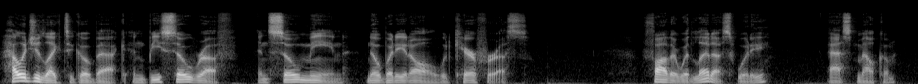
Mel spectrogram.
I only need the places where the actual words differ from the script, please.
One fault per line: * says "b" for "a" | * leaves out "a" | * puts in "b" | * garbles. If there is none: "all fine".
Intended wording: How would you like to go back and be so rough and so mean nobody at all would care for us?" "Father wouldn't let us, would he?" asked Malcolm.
* says "would" for "wouldn't"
